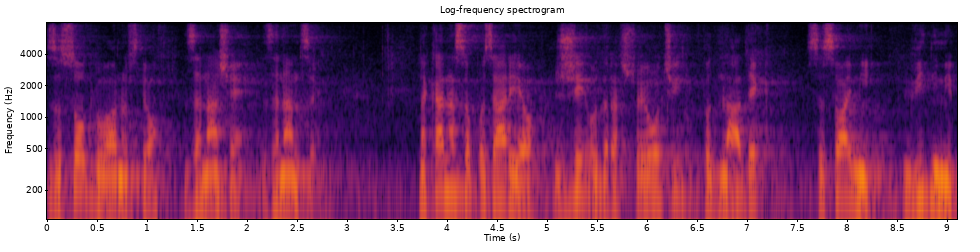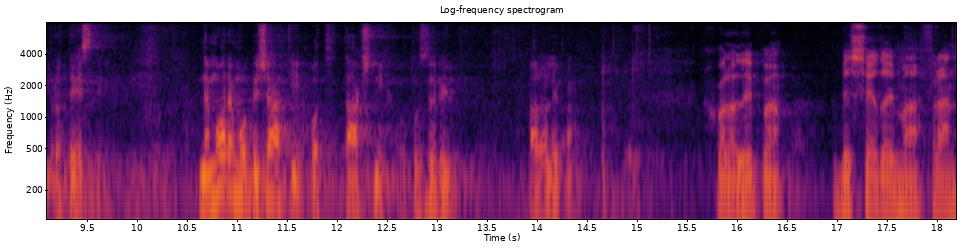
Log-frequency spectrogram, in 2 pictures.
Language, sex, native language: Slovenian, male, Slovenian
